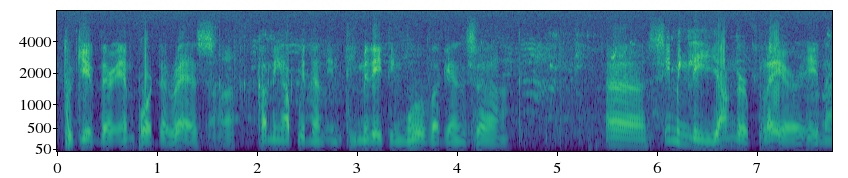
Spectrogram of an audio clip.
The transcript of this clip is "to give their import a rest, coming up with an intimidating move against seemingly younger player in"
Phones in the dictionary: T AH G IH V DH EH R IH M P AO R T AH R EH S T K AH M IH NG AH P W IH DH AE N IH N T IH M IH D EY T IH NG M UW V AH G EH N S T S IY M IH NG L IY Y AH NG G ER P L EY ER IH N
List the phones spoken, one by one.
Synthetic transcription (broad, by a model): T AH G IH V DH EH R IH M P AO R T AH R EH S T K AH M IH NG AH P W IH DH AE N IH N T IH M IH D EY T IH NG M UW V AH G EH N S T S IY M IH NG L IY Y AH NG G ER P L EY ER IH N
